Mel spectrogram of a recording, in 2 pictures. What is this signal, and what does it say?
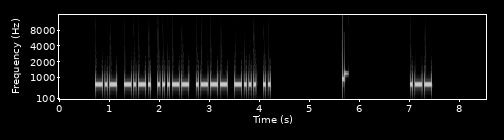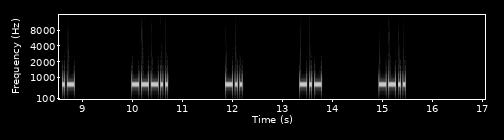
Morse code, heard as a keyed tone, about 25 wpm, spaced as for 11 wpm, 700 Hz. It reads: KC3JBI WA8DKZ
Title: USA Call Signs - 6 Characters - 8x Character Spacing - 25wpm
